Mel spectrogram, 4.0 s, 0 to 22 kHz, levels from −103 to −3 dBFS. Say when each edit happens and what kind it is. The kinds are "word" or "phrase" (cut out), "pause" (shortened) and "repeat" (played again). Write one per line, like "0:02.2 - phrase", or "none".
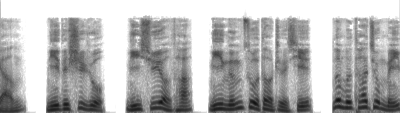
0:02.0 - pause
